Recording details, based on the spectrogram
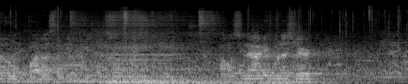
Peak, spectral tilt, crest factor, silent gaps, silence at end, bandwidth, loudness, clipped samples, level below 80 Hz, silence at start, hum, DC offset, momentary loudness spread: -8 dBFS; -6 dB/octave; 16 dB; none; 0 s; 16.5 kHz; -23 LUFS; under 0.1%; -34 dBFS; 0 s; none; under 0.1%; 12 LU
